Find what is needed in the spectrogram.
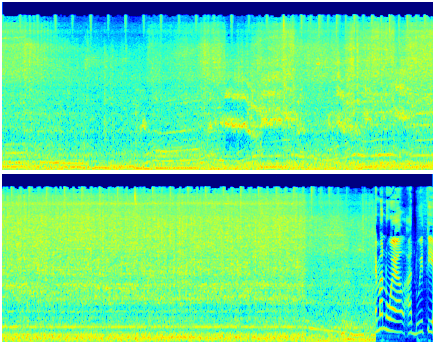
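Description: Drift car's engine revving hard, its pitch rising and falling several times as the car slides through a corner, with tyres squealing. It then holds steady at high revs and drops off near the end.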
